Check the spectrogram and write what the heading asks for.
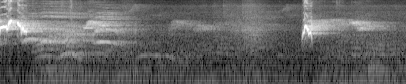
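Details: Caged red-whiskered bulbul giving a clear southern-style master song used to teach other caged birds: two bright, warbled, fast-modulated phrases, the second after a quiet gap of about one and a half seconds, over a quiet background.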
